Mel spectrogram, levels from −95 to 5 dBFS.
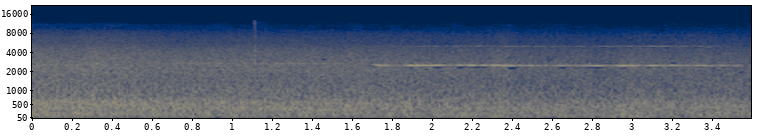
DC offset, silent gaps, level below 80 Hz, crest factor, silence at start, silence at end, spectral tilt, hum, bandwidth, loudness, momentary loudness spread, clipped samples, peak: under 0.1%; none; -54 dBFS; 14 dB; 0 s; 0 s; -5 dB/octave; none; 12.5 kHz; -34 LUFS; 4 LU; under 0.1%; -22 dBFS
